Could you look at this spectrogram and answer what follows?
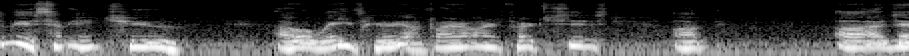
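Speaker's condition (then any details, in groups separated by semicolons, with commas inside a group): Cerebral palsy; present since birth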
